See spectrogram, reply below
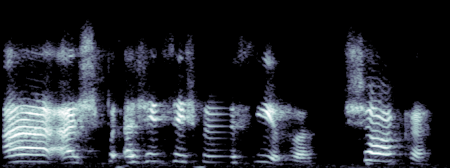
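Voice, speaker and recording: A woman telling stories in a casual chat, lively and expressive. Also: sits high, takes it slowly. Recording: tinny lo-fi phone line.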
